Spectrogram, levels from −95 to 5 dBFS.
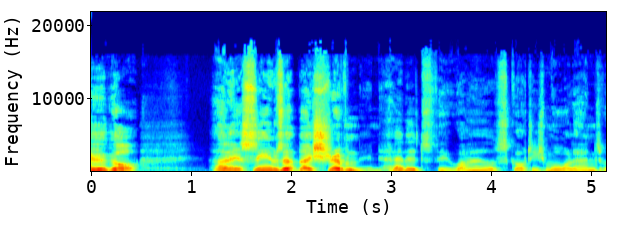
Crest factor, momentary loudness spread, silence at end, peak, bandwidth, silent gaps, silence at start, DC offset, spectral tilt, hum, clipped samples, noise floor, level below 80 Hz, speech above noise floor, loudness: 20 dB; 16 LU; 0 s; -2 dBFS; 17.5 kHz; none; 0 s; under 0.1%; -4.5 dB/octave; none; under 0.1%; -54 dBFS; -74 dBFS; 33 dB; -20 LUFS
